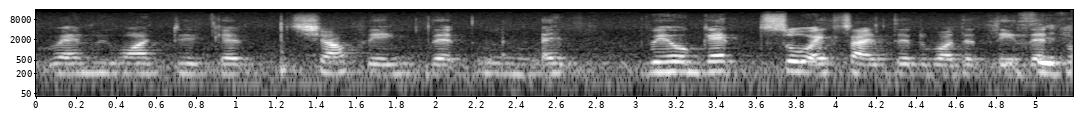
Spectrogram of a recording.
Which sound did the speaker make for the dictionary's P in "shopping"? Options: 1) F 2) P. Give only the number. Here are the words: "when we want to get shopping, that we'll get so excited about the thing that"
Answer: 1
